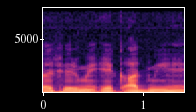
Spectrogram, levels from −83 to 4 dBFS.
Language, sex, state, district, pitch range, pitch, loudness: Hindi, male, Chhattisgarh, Sukma, 130-140 Hz, 135 Hz, -13 LUFS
